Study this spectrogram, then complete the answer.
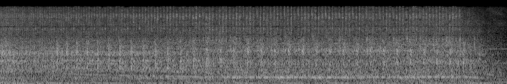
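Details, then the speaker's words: Hyundai Elantra 1.8, 69k miles: steady light ticking, three or four per second at idle, persists with cylinders 3 and 4 disconnected; louder when cold, quieter warm; owner suspects piston slap, unconfirmed; oil change later improved it dramatically. "We're going to hear it less. And when it gets warm, you can hear it less too. In cold weather, you'll be able to notice it more."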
